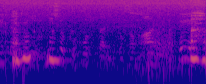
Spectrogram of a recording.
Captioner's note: speaking japanese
